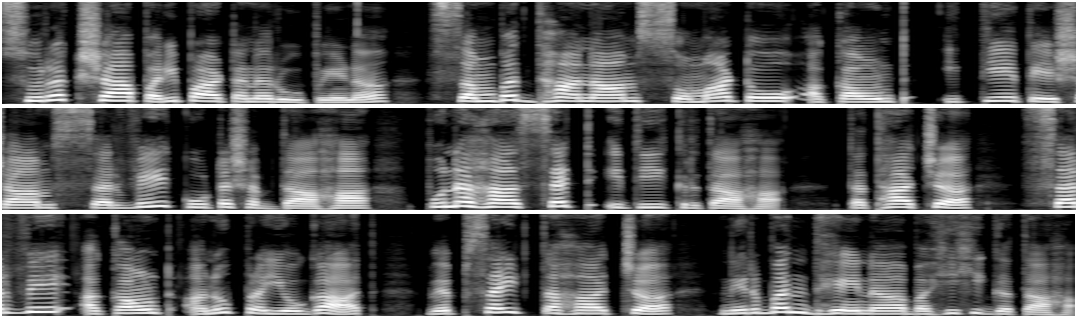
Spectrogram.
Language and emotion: Sanskrit, neutral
